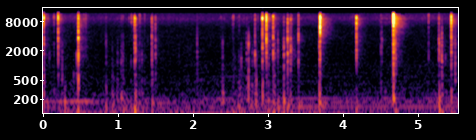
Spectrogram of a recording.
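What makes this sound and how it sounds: Long acrylic nails quickly tap the plastic rhinestone gems on a flat sticker sheet with a white backing. The result is a rapid run of small, sharp, bright clicks with very short decay over a faint low background hum.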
